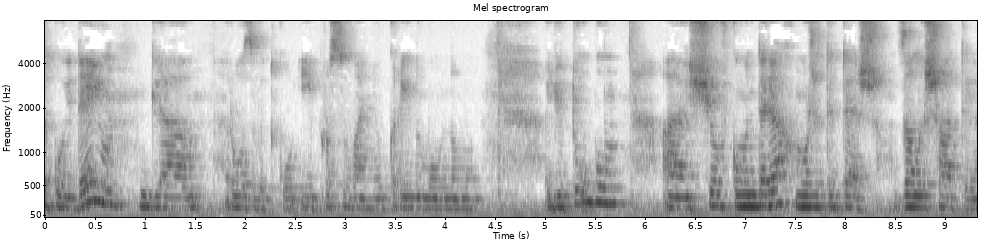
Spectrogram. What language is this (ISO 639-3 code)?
ukr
